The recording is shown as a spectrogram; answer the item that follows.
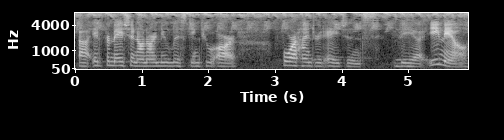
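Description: A woman talks at a fairly slow pace in a plain, everyday voice, with an American accent. Her pitch sits in the medium range and her intonation stays fairly even. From San Francisco Bay Area, California. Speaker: real estate agent. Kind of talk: interview.

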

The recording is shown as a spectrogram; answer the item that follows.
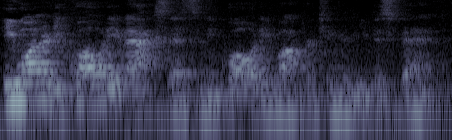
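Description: Against noticeable background noise, a man with an American accent speaks with lively intonation. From US Northeast (South Jersey). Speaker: history professor. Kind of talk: lecture. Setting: lecture hall with audience.

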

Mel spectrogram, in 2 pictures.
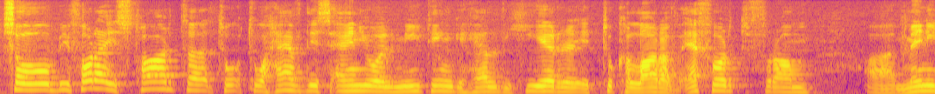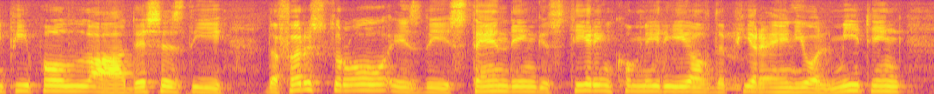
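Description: Speaking fairly slowly, a man uses ordinary pitch variation. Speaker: conference host. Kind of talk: opening welcome speech. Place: hall. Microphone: podium.

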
